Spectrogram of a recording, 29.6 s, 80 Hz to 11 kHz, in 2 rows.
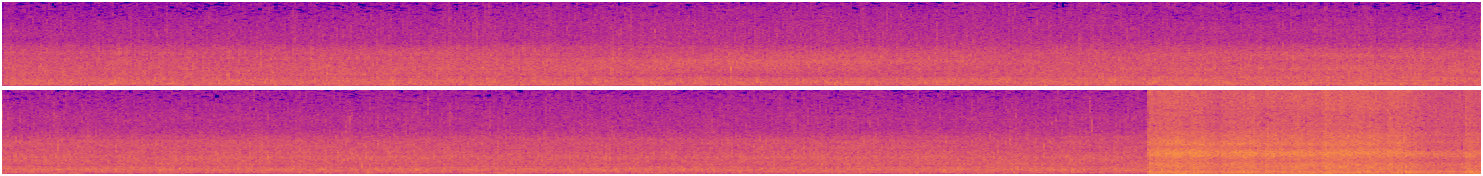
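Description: Swollen, muddy creek rushing steadily between its banks. About 26 seconds in the sound turns suddenly louder and brighter as the water pouring over a small cascade comes close.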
